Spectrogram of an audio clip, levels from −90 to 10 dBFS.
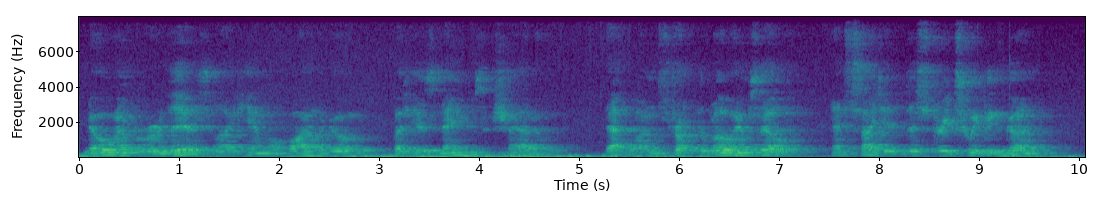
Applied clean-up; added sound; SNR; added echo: none; Wind; 5 dB; reverberation time 0.9 s.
